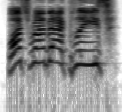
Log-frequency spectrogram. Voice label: cover me, teengirl; survivor voice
